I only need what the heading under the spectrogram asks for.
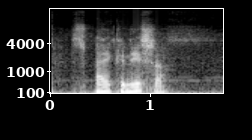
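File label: "Spijkenisse", Dutch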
